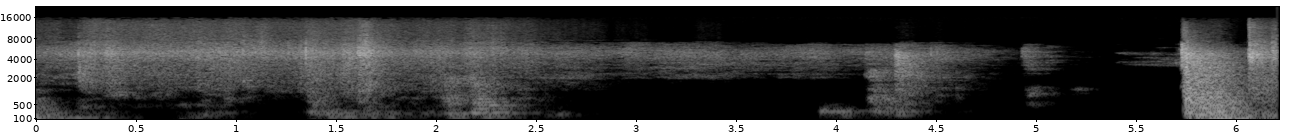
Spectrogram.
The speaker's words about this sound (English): Hi, can you get just close the door?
